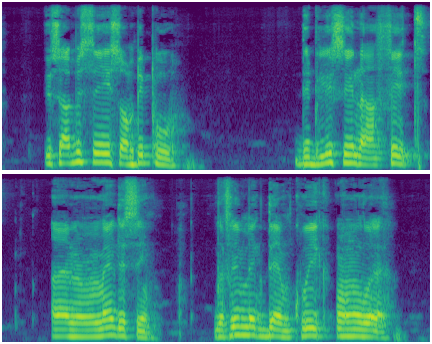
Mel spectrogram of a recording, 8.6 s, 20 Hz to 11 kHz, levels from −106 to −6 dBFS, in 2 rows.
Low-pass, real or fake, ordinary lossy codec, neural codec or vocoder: 9.9 kHz; fake; none; codec, 16 kHz in and 24 kHz out, 2.2 kbps, FireRedTTS-2 codec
